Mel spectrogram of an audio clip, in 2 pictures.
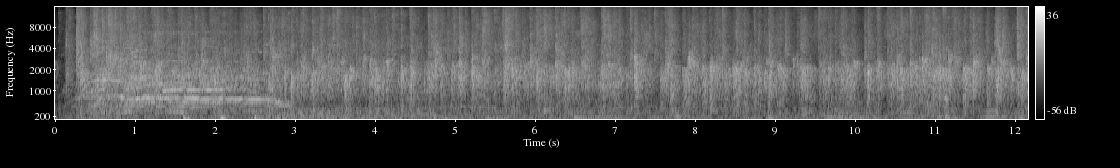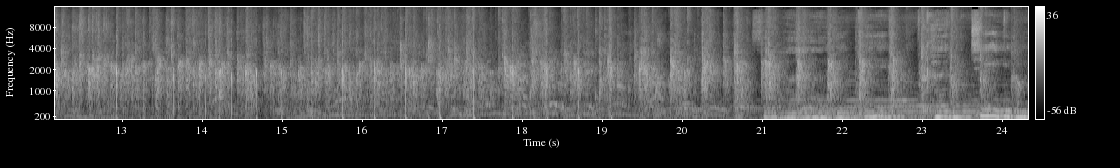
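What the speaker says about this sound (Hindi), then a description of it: "तो महानूर के लिए बहुत सारी तालियां होनी चाहिए" An audience applauds at a talk-show style event, with dense, sustained clapping that continues strongly throughout, and brief voices and music-like tones near the start and end.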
